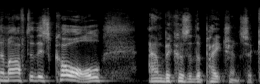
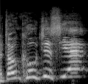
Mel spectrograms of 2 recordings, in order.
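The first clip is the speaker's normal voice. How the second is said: urgent call-out; 12 semitones higher than usual. Real, not acted. Host stopping callers urgently.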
